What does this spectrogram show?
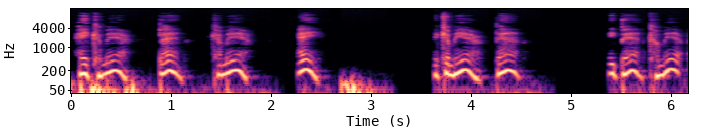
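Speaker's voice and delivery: soft, hushed imitation of the ghostly American call; quiet spooky American calling a name; imitating American voice. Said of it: "my American voice".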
